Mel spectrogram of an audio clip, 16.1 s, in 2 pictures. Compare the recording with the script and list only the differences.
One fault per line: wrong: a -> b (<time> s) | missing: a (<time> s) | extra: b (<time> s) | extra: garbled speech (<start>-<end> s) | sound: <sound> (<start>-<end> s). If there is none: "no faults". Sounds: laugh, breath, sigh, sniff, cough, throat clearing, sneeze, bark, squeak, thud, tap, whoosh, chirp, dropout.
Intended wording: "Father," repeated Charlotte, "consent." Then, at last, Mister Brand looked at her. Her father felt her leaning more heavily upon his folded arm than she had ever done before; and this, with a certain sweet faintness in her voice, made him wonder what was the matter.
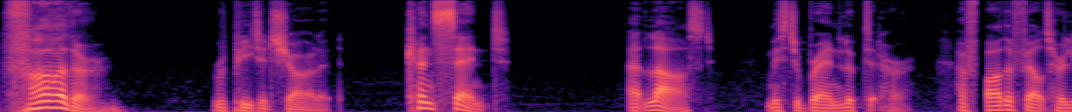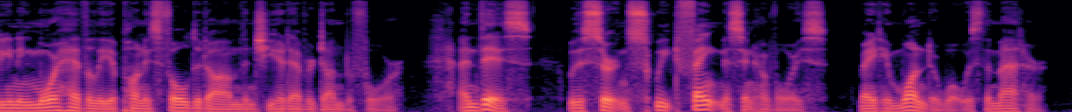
missing: Then (3.8 s)
sound: dropout (7.3-7.4 s)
